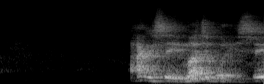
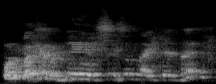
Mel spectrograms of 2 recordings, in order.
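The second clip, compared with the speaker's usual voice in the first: retold amazement; 7 semitones higher than usual. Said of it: "I said".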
